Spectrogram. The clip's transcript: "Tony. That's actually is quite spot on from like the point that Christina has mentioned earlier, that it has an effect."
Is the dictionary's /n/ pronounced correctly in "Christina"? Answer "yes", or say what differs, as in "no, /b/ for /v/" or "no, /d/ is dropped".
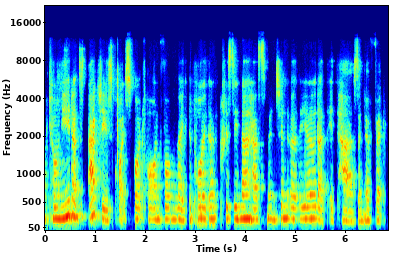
yes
